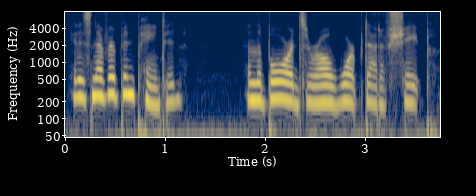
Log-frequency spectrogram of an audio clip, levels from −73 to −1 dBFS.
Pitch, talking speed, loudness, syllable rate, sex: 210 Hz, 225 wpm, -16 LUFS, 6.1 syllables/s, female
